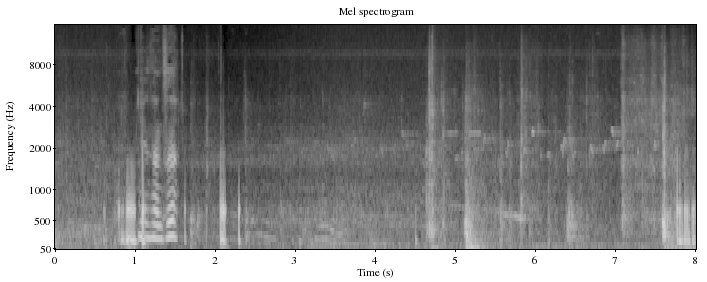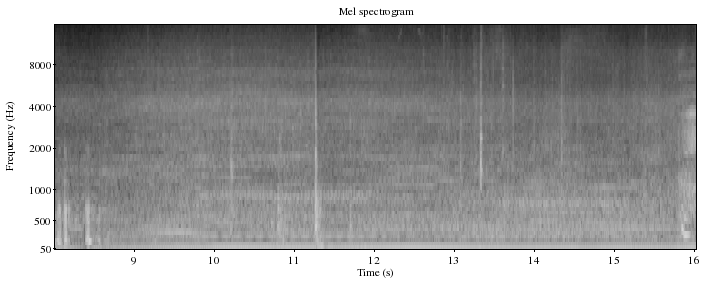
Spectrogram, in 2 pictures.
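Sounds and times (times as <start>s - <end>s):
car engine idling: 6.3s - 16.0s.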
